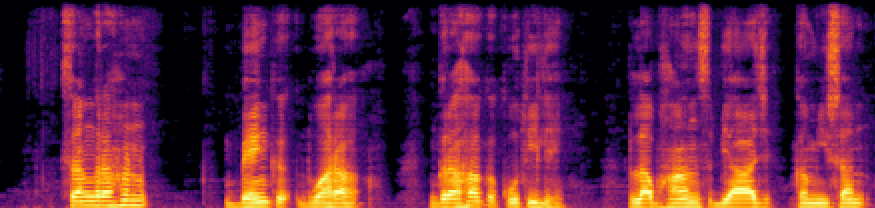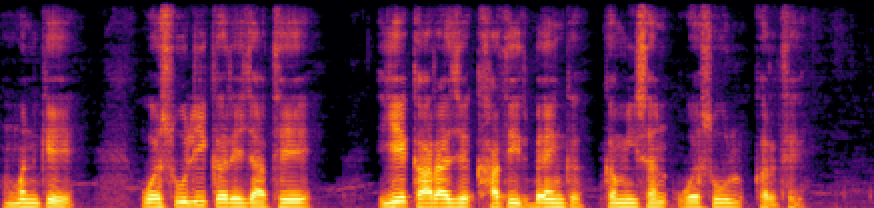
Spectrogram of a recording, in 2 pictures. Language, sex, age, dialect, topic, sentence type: Chhattisgarhi, male, 36-40, Western/Budati/Khatahi, banking, statement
